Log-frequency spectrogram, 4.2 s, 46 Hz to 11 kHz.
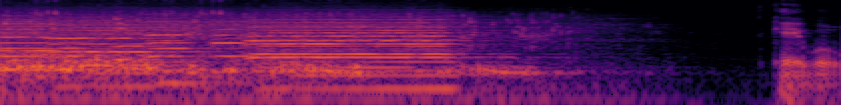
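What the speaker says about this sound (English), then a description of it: "But there goes the water." Water draining away in the Pikmin 2 video game, a gurgling rushing flow that fades out over a couple of seconds, followed by a brief burst of sound, with a voice speaking over it.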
